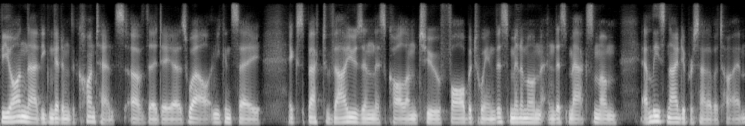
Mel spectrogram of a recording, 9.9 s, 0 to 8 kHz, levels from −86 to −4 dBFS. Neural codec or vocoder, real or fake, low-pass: codec, 24 kHz, 0.9 kbps, WavTokenizer, large speech release; fake; 7.2 kHz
